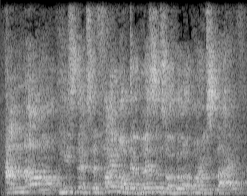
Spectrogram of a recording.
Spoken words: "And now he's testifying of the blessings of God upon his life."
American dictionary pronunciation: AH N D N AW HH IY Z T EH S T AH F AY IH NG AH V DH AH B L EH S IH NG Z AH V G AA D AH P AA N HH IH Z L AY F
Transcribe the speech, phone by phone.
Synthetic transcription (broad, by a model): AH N N AW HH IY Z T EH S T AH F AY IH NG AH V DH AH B L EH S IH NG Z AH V G AA D AH P AA N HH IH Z L AY F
